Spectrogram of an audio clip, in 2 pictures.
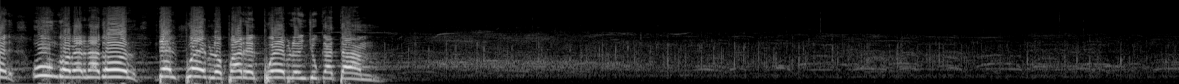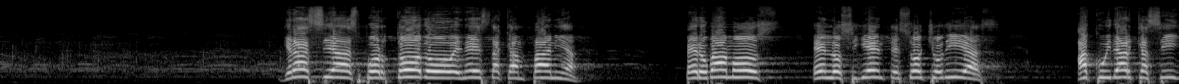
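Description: A man shouts forcefully into a microphone over loudspeakers, echoing outdoors.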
